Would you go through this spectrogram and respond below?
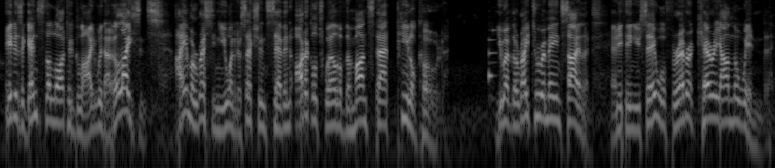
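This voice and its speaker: An officious young knight rattles along extremely fast in a bright, forceful voice. He is formal and dutiful, in anime game style. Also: high voice, expressive, exaggerated voice. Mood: officious, stern. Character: officious, earnest young male knight lawman.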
